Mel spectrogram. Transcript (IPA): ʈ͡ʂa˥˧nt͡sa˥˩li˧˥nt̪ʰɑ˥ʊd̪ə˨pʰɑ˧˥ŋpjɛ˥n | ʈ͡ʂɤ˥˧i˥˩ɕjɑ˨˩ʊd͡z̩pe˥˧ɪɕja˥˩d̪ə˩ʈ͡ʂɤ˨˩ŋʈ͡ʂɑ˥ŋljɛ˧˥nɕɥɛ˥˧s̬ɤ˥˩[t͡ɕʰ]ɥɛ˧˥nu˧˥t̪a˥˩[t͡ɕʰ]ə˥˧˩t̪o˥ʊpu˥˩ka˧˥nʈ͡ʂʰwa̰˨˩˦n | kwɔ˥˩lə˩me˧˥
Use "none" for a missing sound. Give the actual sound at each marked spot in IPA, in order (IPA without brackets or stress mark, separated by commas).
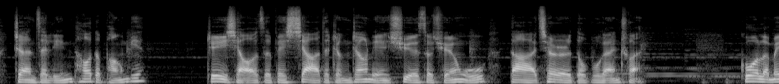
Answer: t͡ɕʰ, t͡ɕʰ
